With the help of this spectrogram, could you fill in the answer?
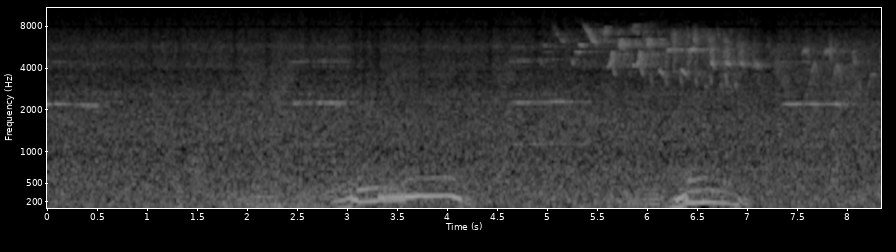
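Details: A dog gives two drawn-out, low howls, each rising then falling, a few seconds apart, howling in response to a pet parrot screaming indoors; the parrot's faint high-pitched screeches are heard over steady outdoor background noise.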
